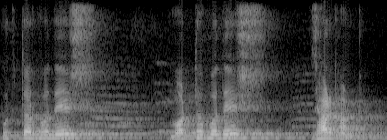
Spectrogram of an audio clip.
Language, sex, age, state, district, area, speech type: Bengali, male, 60+, West Bengal, South 24 Parganas, rural, spontaneous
